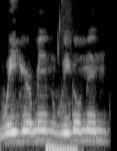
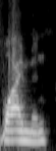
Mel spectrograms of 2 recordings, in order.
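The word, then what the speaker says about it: Weigman: What is it, Wiegelman? Weigelman? It's Wyman.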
